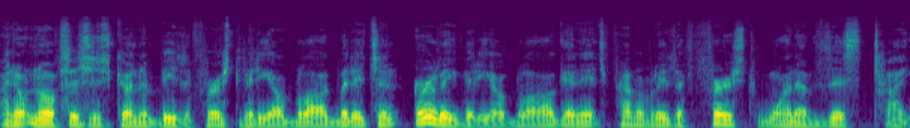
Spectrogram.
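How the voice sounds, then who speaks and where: Hardly pausing, a man with a fairly low pitch and a dark, mellow tone speaks at a moderate pace with fairly even intonation. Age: 70s. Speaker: video blogger and producer. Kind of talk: casual monologue vlog. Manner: rambling, conversational.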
